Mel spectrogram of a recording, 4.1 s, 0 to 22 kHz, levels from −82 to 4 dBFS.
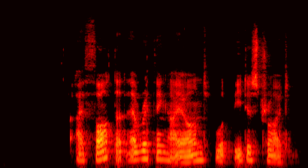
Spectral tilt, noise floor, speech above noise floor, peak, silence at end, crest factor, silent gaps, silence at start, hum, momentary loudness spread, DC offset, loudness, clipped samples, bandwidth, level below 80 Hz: -5 dB/octave; under -90 dBFS; over 56 dB; -12 dBFS; 0.25 s; 24 dB; none; 0.95 s; none; 10 LU; under 0.1%; -34 LUFS; under 0.1%; 15 kHz; -70 dBFS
